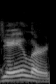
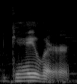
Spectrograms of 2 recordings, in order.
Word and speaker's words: gaoler: Oh, it's pronounced like jailer, not Gaoler. Jailer.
